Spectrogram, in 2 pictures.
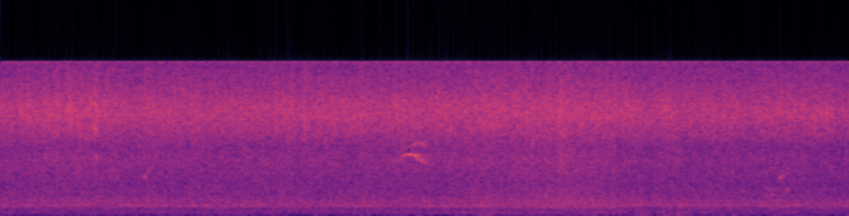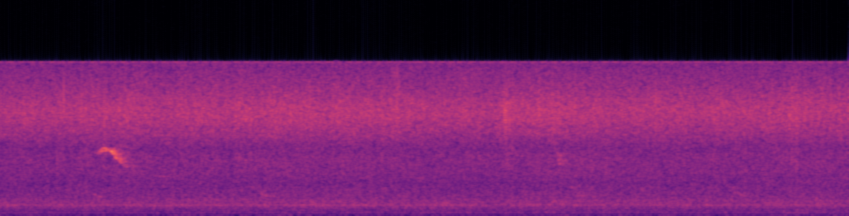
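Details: Native arapuá bee (Trigona spinipes), a stingless pollinator, working a pumpkin blossom; continuous buzzy drone with slight swells in loudness, a few faint thin high chirps in the distance.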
